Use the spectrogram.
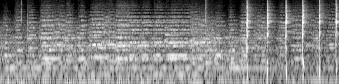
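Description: After a stretch of steady, humming tonal sound, a series of about six sharp knocks rings out in a fairly even rhythm, each one crisp and distinct, as a heavy iron hand-shaped knocker welded to a ring is struck against the wooden door of an outbuilding.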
